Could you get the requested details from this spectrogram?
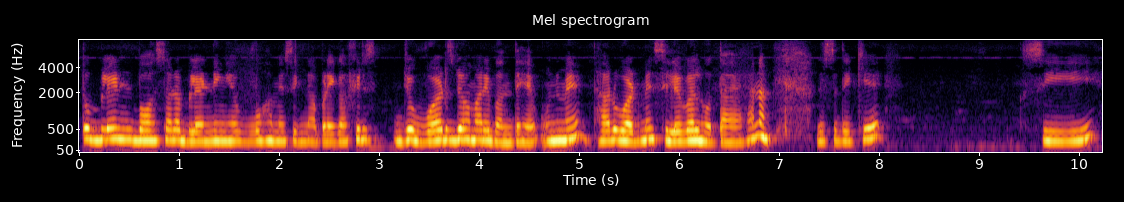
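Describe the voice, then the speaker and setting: A woman's voice: on the high side, steady tone, brisk, warm tone, lo-fi sound. Woman patiently sounding out letters. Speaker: phonics teacher. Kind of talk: explaining a phonics lesson to parents.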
